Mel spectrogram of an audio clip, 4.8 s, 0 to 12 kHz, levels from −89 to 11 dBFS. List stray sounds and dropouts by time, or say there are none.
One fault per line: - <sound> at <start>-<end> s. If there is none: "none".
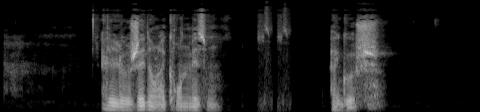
- laugh at 2.6-2.9 s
